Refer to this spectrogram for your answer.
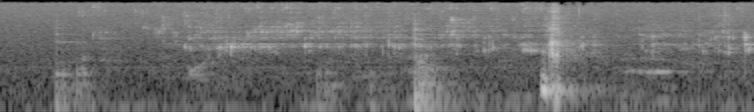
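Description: Wine trickles and splashes into a glass, with a few brief louder gurgles and clinks near the end; fairly quiet, no talking.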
